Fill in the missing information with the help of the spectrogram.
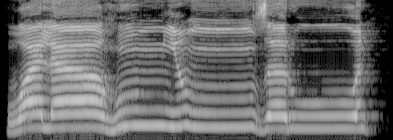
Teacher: لا یخفف عنہم العذاب ولا هم ينظرون، یہ دیکھیں ولا هم یہاں نون ساکن ہے، نون ساکن کے بعد جو ہے ضا آ رہا ہے اور ضا جو ہے اکفا کا ورڈ ہے، تو ہم یہاں اکفا کریں گے، نون ساکن کی آواز کو ناک میں چھپائیں گے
